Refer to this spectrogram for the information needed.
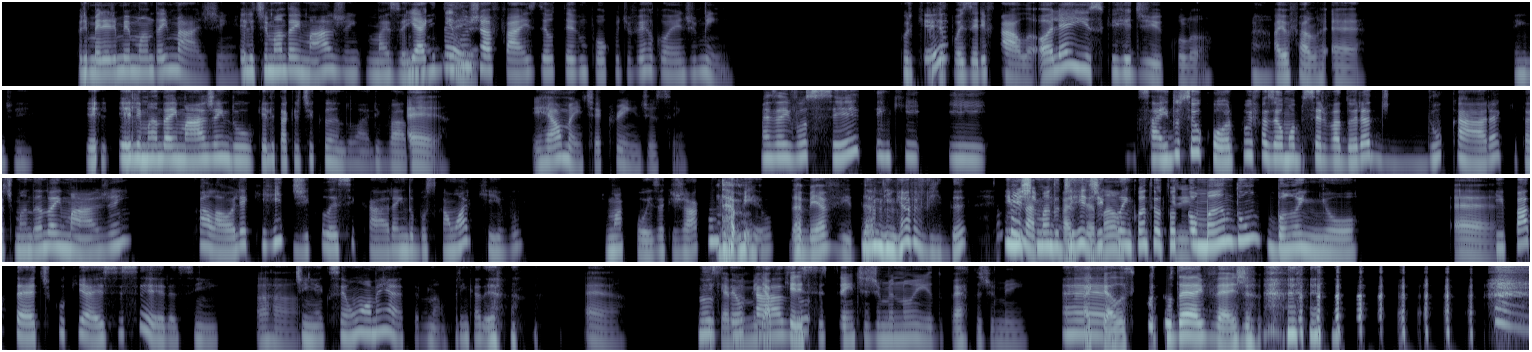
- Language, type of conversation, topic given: Portuguese, advice, Como posso observar meus pensamentos sem me identificar com eles?
- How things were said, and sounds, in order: unintelligible speech; tapping; in English: "cringe"; laughing while speaking: "Da min"; laughing while speaking: "na minha"; laugh; laugh; laugh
